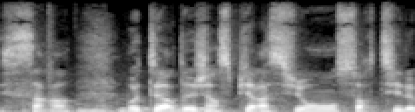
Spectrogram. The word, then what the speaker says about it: Sahara: On est avec Sarah, donc bien que ça s'écrive Sahara, il faut prononcer Sarah, auteur de J'inspiration, sorti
